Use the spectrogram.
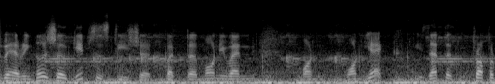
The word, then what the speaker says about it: Morne van Wyk: So the W is pronounced V. A bit on the flip side to what you do here in Sri Lanka, where the V is the W.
